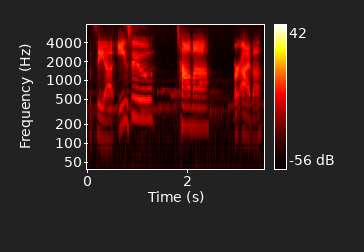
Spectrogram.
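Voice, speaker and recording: A woman's voice: lowish voice, big pitch swings, slow, pushed and bright. A woman live-streaming a game with casual, joking, sweary, rambling commentary. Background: game music.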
